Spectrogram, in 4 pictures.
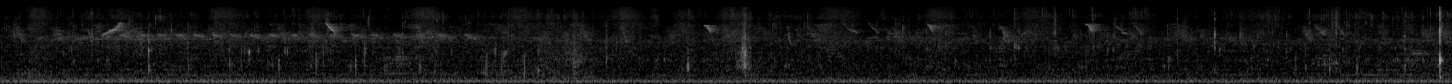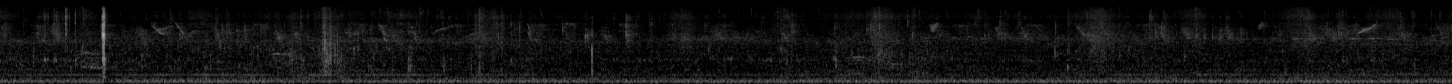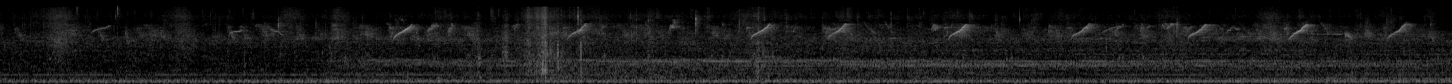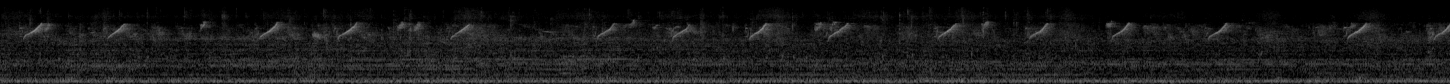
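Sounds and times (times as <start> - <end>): outdoor hiss: 15.4 - 58.0.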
